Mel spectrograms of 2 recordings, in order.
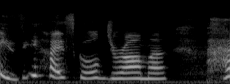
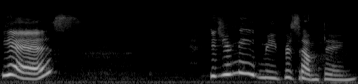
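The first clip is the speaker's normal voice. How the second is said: motherly, matronly voice. Called back to be asked to read a part, answering in a motherly voice. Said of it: "you have a very motherly kind of voice".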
